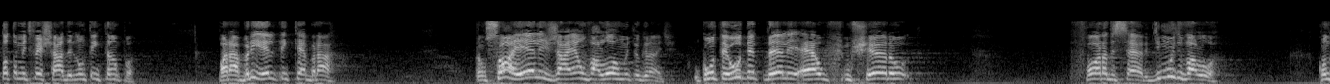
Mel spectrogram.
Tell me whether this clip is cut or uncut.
cut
